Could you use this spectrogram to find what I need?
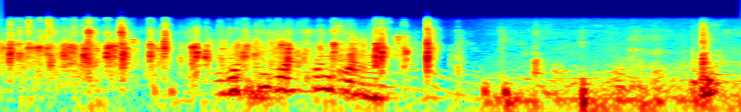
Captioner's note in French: applaudissements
